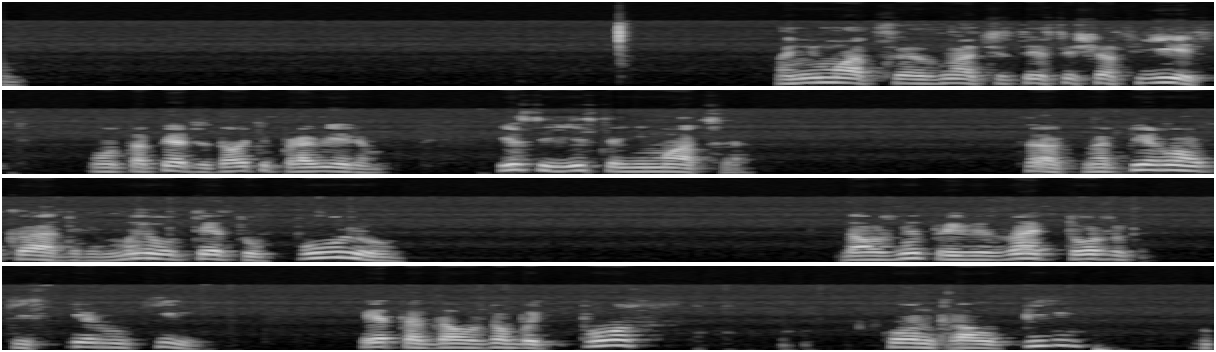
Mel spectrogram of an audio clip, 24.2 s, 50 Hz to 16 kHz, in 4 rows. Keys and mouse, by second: 8.7-12.0 drag, 12.5 shift+middle click, 13.6 shift+middle click, 17.7 shift+click, 19.6-21.0 drag, 21.8 click, 23.1 ctrl+p.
